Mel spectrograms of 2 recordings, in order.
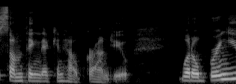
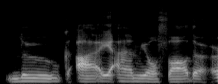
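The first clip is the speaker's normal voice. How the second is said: Darth Vader voice; 4 semitones lower than usual. Retold or imitated. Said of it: "the iconic line from Darth Vader".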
